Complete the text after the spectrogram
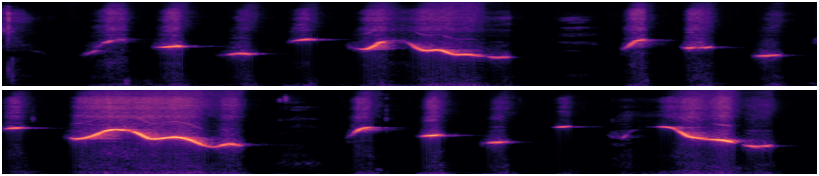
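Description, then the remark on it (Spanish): A person whistles a short, bright melody, with quick separate notes and sliding pitch swoops repeated in three phrases; a brief breathy burst sits in the middle, and no one speaks. “Yo puedo chiflar. Chiflar, no sé si entienden qué es chiflar o silbar.”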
